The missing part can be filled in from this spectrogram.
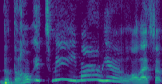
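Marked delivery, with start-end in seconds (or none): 0.5-1.9 very high pitched character voice. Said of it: "he didn't sound like that".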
